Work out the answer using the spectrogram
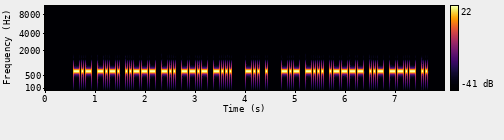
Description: Morse code, heard as a keyed tone, about 32 wpm, 700 Hz. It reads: KC2DQB DE KB1UQI
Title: USA Callsign DE Callsign 30wpm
